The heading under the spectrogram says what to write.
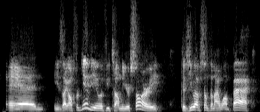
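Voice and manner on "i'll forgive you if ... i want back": plain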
